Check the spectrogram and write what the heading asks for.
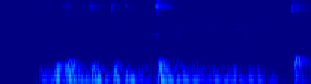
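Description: Typing on a computer keyboard: a quick, uneven run of key clicks with dull thumps, starting about a quarter second in.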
